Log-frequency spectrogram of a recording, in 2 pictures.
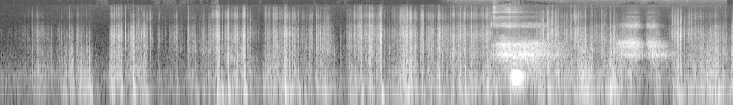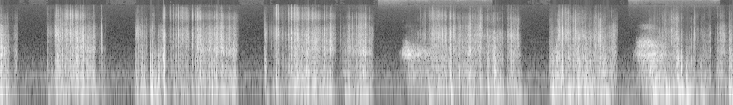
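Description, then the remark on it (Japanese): Intimate scratching and scraping from a type A spatula-style ear pick working carefully in the shallow part of an ear, in a steady series of short, crackly strokes with brief pauses and no talking. “じゃあまずはヘラ型A タイプの耳かきを使って、浅いとこから丁寧に。”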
